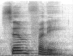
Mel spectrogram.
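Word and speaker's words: symphony: 마지막 자거든요 교향곡 이라는 뜻의 심포니 에요 영어로 쌤 퍼니 씀 팬이 어 ph 는 f 발음 쓰 나서 센서는 이라고 이야기 하고요 우리가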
